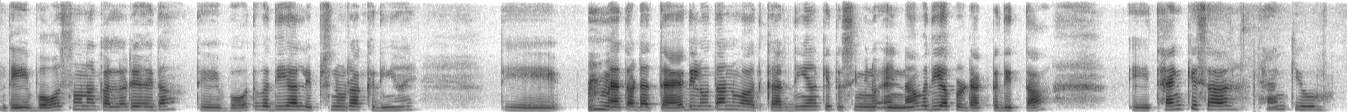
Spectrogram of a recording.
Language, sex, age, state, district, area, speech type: Punjabi, female, 30-45, Punjab, Tarn Taran, rural, spontaneous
